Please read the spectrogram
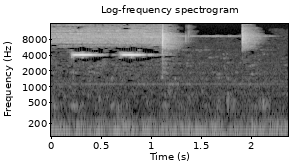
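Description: Two short high beeps from an induction cooktop's control panel as its setting is turned down, over the cooktop's steady low fan hum.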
